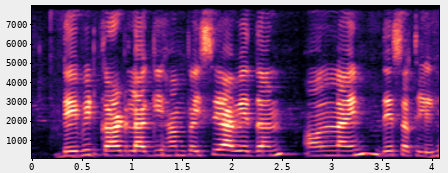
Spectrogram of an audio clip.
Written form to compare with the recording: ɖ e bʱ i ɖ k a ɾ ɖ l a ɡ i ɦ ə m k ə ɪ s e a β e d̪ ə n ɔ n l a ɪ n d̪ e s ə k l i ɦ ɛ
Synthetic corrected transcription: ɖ e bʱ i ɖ k a ɾ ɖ l a ɡ i ɦ ə m k ə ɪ s e a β e d̪ ə n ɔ n l a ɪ n d̪ e s ə k l i ɦ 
